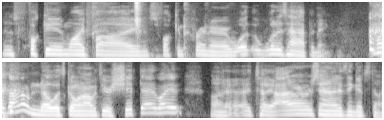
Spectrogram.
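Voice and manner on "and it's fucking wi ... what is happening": put-on New York Queens accent. Act out your dad, a Queens guy, calling you for tech support, imitating Dad's Queens accent. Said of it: "he gets this accent in his voice where he calls up and he goes".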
